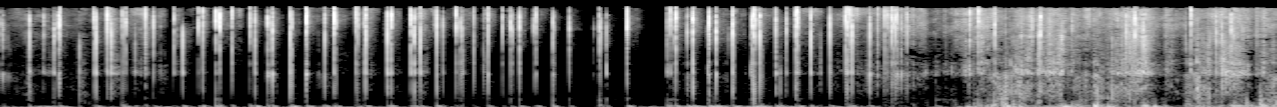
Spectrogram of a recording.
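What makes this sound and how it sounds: Long pointed nails scratch and tap along the ridges of an unwrapped solid milk chocolate bar with segmented squares, lying on a towel. Fast, irregular crinkly scratches and light taps come in a dense stream, with a brief near-silent gap around the middle. The sound then returns louder and fuller, ending in a thick, rumbling scratch.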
